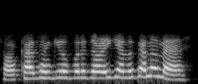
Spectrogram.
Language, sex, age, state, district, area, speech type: Odia, female, 45-60, Odisha, Angul, rural, conversation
